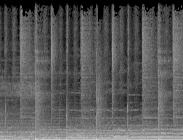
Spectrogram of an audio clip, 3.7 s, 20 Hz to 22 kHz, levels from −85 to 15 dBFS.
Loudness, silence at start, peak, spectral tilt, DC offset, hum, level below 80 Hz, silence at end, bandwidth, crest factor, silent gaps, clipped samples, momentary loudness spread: -12 LUFS; 0 s; 0 dBFS; -6 dB/octave; under 0.1%; none; -18 dBFS; 0 s; over 20 kHz; 10 dB; none; under 0.1%; 2 LU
